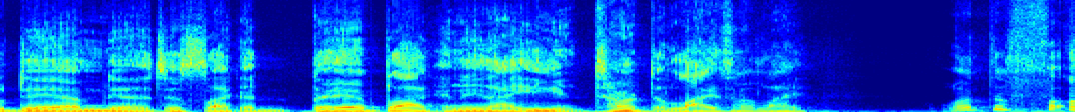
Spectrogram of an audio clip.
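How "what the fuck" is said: very high, softer panicked voice; retold panic. Passenger seeing the lights go off, high panic. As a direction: re-enact alarm in a high, small voice. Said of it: "now it's panic sweat".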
